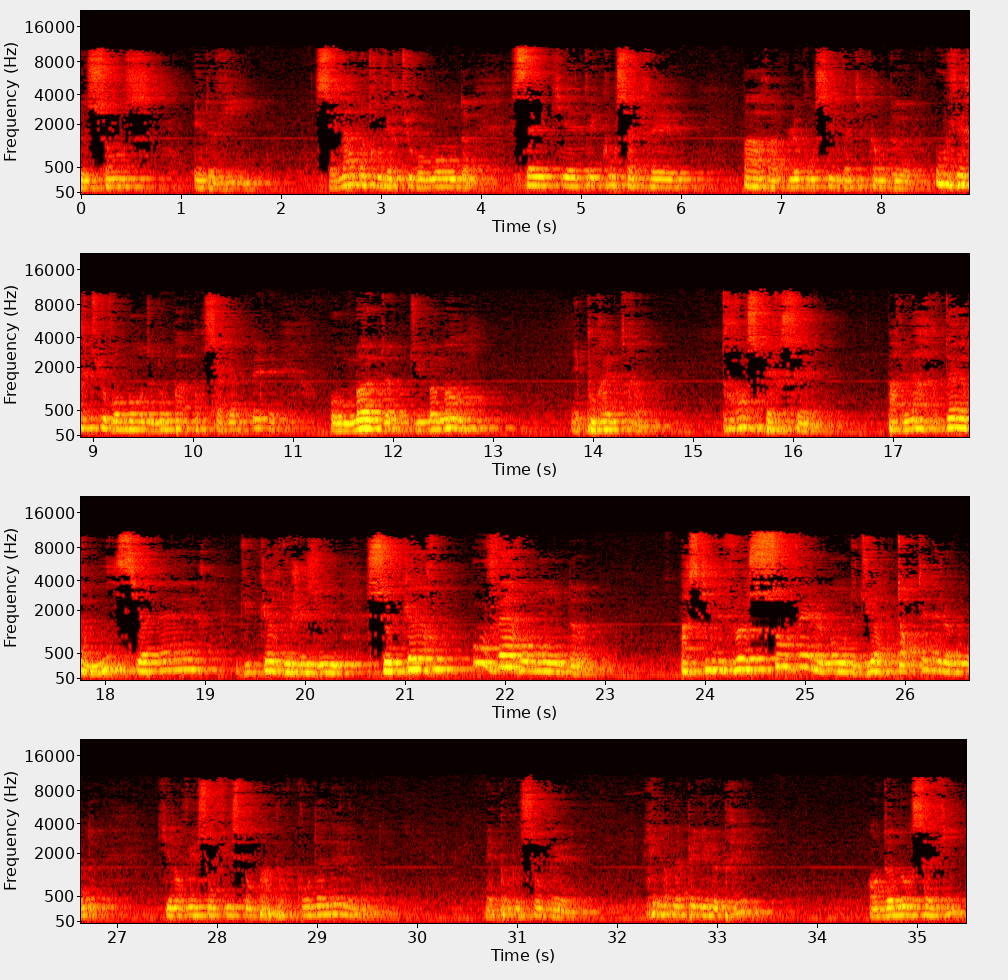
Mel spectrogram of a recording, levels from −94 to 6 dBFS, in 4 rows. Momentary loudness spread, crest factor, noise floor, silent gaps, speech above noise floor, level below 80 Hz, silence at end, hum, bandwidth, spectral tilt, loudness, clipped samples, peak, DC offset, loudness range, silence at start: 17 LU; 22 dB; -51 dBFS; none; 24 dB; -58 dBFS; 0 s; none; 11.5 kHz; -6 dB/octave; -28 LUFS; under 0.1%; -6 dBFS; under 0.1%; 8 LU; 0 s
